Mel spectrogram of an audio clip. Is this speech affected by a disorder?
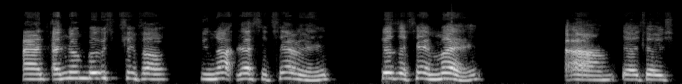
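Yes: myasthenia gravis.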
